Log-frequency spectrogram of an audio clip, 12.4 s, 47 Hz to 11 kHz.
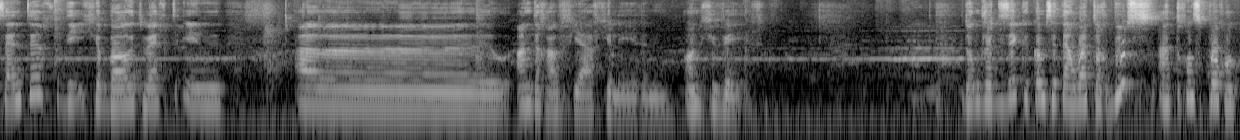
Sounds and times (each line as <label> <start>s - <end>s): Waterbus on the canal 0.0s - 12.4s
